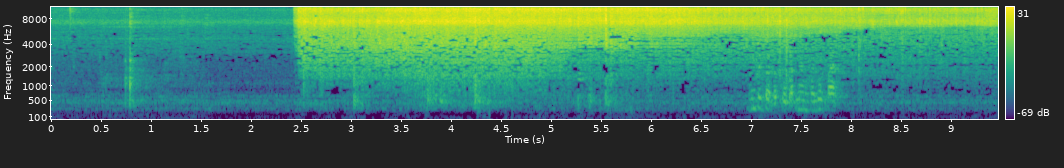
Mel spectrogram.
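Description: Chopped garlic and chilies hitting hot oil in a wok: a sudden loud sizzle starts about two and a half seconds in and runs on steadily. A metal spatula scrapes and knocks against the wok now and then as the garlic is stirred.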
